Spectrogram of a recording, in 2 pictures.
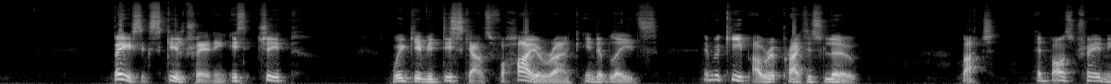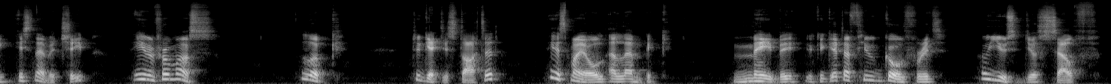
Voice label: altmer, high elf voice auditions; tyermaillin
